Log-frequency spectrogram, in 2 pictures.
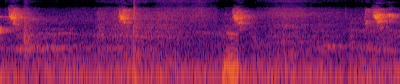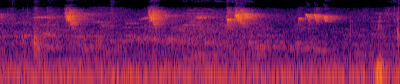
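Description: A small bird chirping repeatedly, short high chirps about once a second.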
